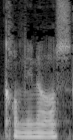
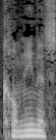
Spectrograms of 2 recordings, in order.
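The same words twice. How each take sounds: First: The name is pronounced in a careful, precise way. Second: The name is pronounced in a casual, everyday way. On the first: The speaker calls it right. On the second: The speaker calls it wrong.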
